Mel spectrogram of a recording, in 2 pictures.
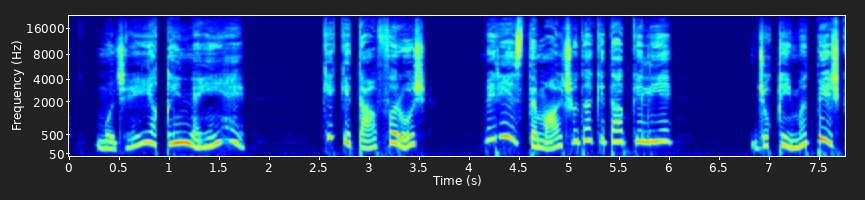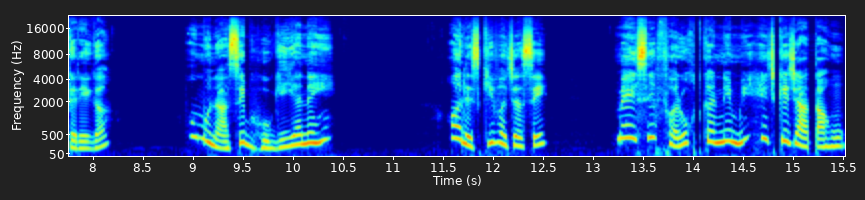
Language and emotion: Urdu, fearful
